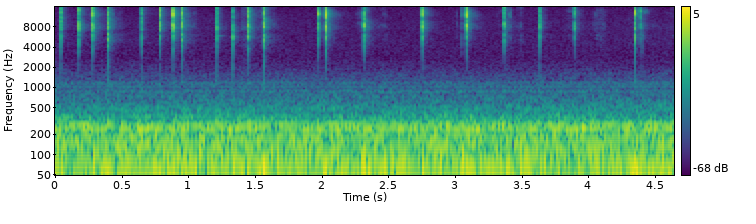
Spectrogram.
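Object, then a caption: Hard plastic shoehorn. Long nails tap and scratch a small, hard green plastic shoehorn, making a quick, uneven series of sharp, bright clicks. Each click is very short and dry, with a light scratchy texture. A steady low rumble stays underneath throughout.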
